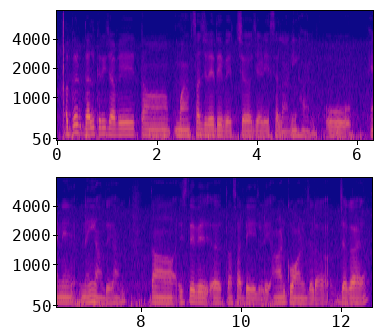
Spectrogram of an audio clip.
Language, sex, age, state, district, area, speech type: Punjabi, male, 18-30, Punjab, Mansa, rural, spontaneous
